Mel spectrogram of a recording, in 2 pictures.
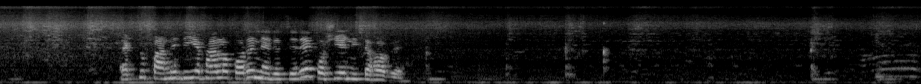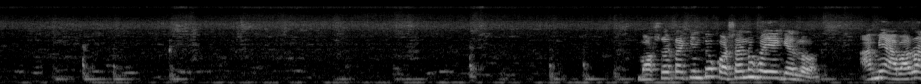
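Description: A wooden spoon scrapes and stirs against a metal pan.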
